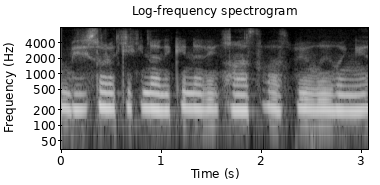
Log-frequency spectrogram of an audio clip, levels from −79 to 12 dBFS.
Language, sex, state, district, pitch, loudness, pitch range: Hindi, female, Uttar Pradesh, Hamirpur, 210 Hz, -14 LUFS, 200-215 Hz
